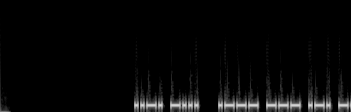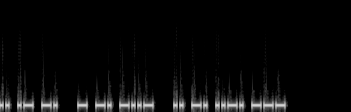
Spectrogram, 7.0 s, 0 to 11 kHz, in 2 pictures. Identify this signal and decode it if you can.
Morse code, heard as a keyed tone, about 40 wpm, 700 Hz. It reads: FB JORDAN TNX INFO
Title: Practice QSO - Exchange 3 - More Info - 40wpm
